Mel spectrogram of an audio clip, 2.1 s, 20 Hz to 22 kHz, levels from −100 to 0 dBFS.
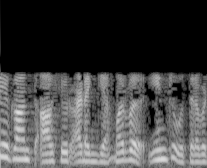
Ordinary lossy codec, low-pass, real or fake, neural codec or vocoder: none; 3.6 kHz; real; none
